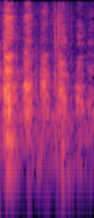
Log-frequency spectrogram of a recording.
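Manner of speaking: startled breathy gasp; scared gasp. Acted. Boy grabbed at five in the morning, scared gasp. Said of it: "Deku gets scared".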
